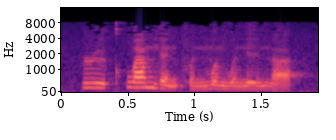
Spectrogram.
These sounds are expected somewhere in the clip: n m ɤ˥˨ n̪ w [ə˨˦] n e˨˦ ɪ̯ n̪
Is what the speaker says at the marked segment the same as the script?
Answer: yes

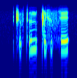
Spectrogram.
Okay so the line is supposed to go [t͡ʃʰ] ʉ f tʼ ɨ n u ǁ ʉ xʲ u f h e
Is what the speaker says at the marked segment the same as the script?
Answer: no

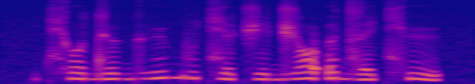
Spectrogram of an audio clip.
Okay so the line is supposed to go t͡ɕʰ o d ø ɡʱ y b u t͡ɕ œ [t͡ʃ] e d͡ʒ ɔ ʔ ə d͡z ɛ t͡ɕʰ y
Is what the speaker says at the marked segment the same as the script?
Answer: yes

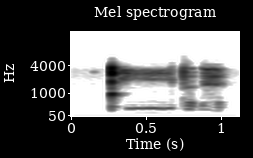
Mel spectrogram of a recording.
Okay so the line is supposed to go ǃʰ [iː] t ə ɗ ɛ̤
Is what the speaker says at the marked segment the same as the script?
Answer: yes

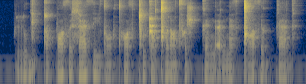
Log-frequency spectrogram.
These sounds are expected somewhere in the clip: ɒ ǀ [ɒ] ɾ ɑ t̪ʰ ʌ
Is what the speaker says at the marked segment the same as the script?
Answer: no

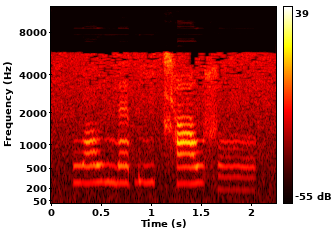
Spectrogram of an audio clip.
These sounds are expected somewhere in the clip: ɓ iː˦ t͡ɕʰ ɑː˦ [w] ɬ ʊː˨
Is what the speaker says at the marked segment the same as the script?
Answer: yes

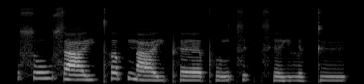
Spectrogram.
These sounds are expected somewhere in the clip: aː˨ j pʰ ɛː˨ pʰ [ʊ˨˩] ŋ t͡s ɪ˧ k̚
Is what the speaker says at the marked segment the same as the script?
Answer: no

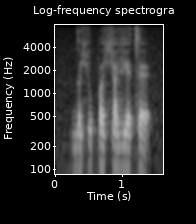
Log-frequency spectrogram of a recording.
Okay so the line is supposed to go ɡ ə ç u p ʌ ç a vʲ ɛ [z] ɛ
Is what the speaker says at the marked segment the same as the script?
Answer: no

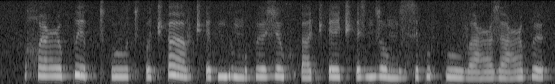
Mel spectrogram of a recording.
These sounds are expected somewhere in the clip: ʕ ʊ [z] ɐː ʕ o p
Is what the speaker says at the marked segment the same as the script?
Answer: yes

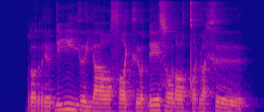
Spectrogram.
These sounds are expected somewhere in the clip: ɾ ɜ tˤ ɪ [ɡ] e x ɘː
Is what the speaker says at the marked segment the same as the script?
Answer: yes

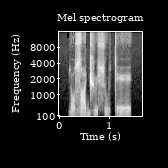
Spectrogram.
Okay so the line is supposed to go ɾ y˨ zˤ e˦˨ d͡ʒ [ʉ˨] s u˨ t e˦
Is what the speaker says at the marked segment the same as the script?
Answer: yes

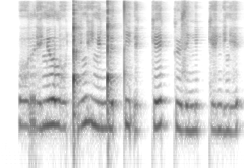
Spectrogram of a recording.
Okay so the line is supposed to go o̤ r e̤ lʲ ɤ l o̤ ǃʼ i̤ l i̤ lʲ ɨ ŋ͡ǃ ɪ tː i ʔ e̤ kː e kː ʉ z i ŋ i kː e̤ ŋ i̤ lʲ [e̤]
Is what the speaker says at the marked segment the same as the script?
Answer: yes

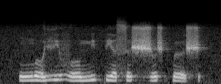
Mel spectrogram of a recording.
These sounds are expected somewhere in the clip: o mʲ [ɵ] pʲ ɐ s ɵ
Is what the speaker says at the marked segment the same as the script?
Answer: yes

